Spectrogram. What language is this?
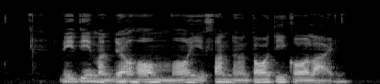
Cantonese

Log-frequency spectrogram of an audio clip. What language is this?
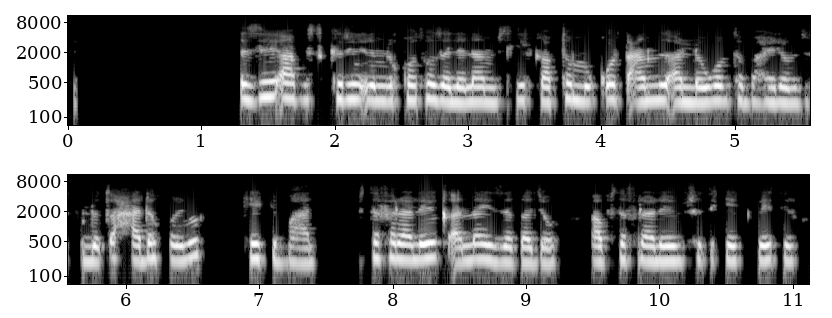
Tigrinya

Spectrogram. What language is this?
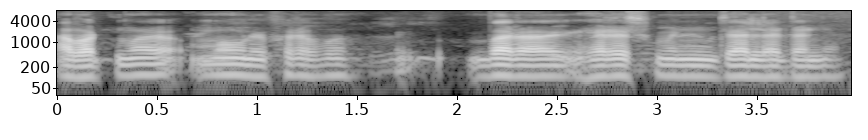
Bodo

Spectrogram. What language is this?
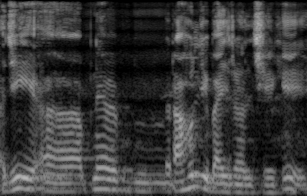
Maithili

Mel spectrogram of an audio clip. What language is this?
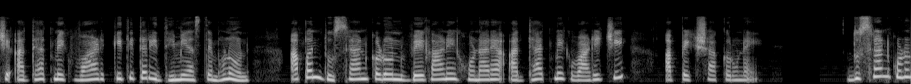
Marathi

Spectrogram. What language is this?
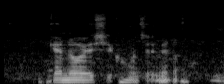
Bangla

